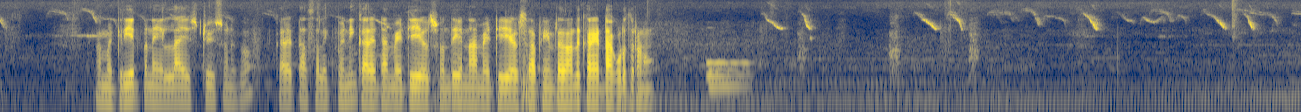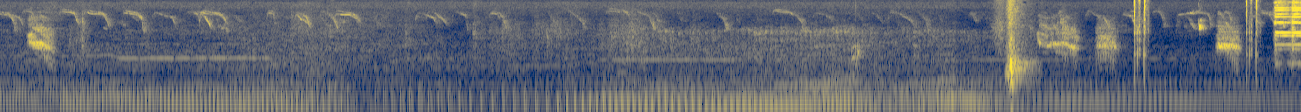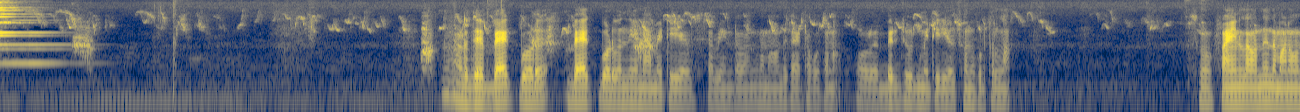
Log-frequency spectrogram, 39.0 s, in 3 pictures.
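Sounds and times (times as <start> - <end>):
small birds chirping: 0.0 - 39.0
low hum: 6.7 - 7.7
ringing call: 7.1 - 7.6, 25.6 - 27.2
sharp clicks: 24.3 - 24.6, 25.4 - 25.7.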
